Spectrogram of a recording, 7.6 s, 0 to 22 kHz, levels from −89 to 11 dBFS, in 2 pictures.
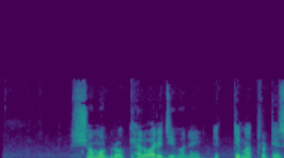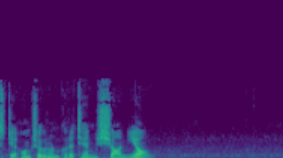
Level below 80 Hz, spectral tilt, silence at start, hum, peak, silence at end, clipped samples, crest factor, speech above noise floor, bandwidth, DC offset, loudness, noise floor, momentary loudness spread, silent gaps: -60 dBFS; -5 dB/octave; 0.95 s; none; -6 dBFS; 1.75 s; under 0.1%; 22 dB; 37 dB; 11.5 kHz; under 0.1%; -27 LUFS; -63 dBFS; 11 LU; none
